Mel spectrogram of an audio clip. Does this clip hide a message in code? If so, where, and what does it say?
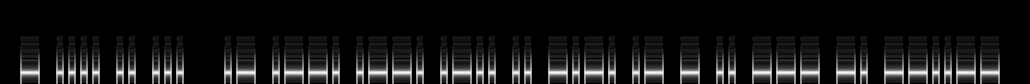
Yes: Morse code from 0.2 to 10.0 s, heard as a keyed tone, about 20 wpm, 550 Hz. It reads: THIS APPLICATION,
